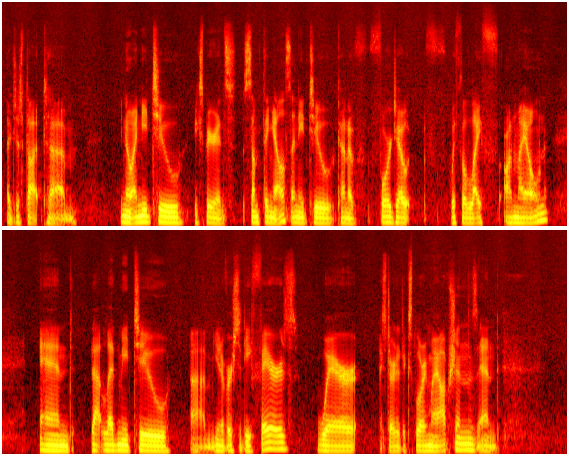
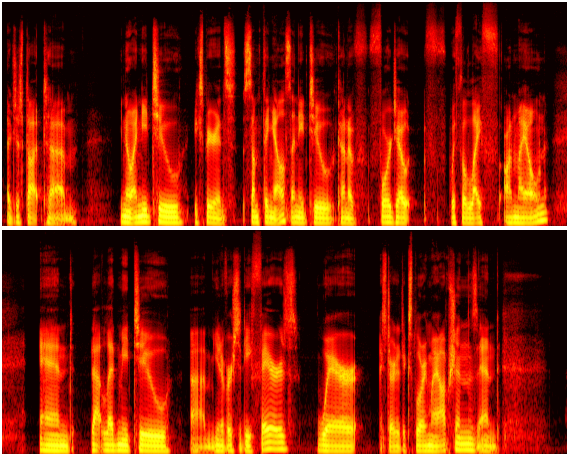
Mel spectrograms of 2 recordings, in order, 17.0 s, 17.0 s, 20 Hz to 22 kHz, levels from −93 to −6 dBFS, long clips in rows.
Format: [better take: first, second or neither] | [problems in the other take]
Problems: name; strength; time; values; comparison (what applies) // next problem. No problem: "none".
second | hiss; faint; throughout; 25 dB below the speech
